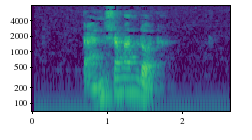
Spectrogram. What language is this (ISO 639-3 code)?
cat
